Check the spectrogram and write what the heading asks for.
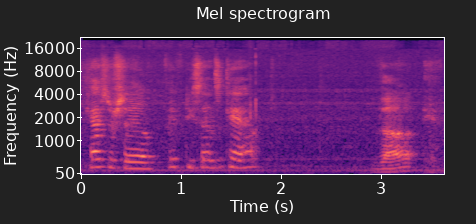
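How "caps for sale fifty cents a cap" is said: high, singing-out street seller's call; calling out wares. A narrator's reading. Peddler calls as he went along, calling out.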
